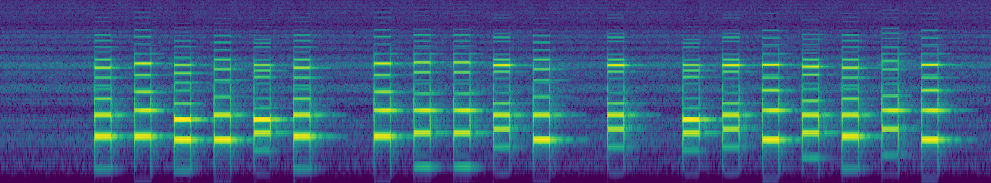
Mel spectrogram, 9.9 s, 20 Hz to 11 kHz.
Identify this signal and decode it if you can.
DTMF, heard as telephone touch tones, dialled by machine, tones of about 160 ms, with room echo. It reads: 561275 69902 0 70385#3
